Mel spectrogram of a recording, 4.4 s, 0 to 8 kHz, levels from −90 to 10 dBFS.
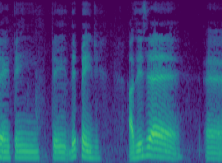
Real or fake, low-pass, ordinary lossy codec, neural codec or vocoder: real; none; none; none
